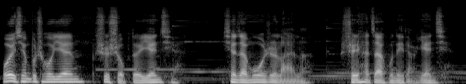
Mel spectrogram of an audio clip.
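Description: A man's voice: fairly low pitch, animated, fast, a little mellow, natural voice. A man playing a bookish young student loner in an audio drama, speaking matter-of-factly. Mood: flat, resigned. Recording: music under the voice.

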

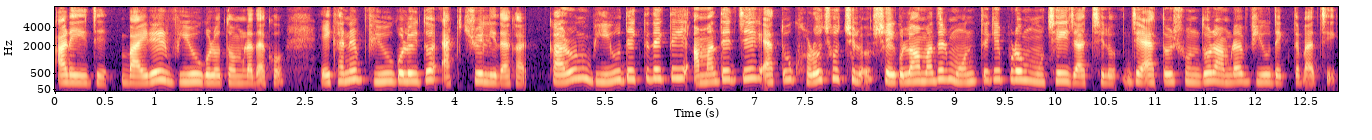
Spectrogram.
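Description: A woman's voice: fairly high pitch, a little fast, a little mellow. A woman narrating her road trip vlog in a chatty voice-over, talking straight to her viewers. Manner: chatty, addresses viewers directly with tag questions. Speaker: travel vlogger.

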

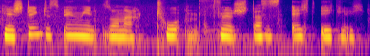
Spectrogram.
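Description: A woman's voice: sits high, level tone, normal speed, a little hiss or hum. A female performer playing a blunt, uneasy young girl in an audio drama. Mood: disgusted. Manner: complaining, blunt.

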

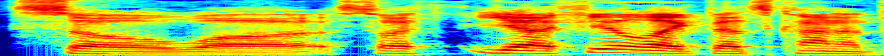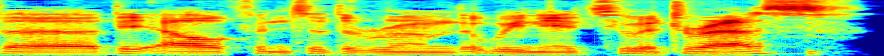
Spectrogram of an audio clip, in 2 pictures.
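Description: A man's voice: mid-range voice, fairly even intonation, fast, fairly bright tone. A man hosting a casual podcast discussion and steering the conversation. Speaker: podcast host.

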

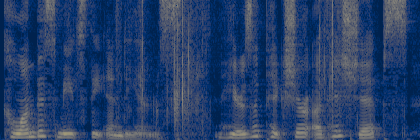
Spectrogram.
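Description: A woman's voice: mid-range voice, sing-song, a little slow, background noise. A woman teaching history to young children, reading aloud and stopping to ask and answer her own questions, sometimes dropping to a whisper. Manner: asks children questions and answers them herself; drops to a whisper for suspenseful parts.

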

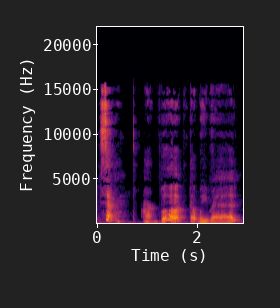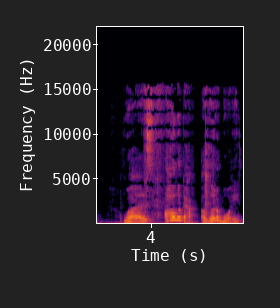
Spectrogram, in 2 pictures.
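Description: A woman in her thirties giving young children a lesson, speaking as an encouraging, deliberate teacher. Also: medium pitch, sing-song, vocal fry, a little mellow. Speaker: elementary school teacher. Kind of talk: children's video mini lesson.

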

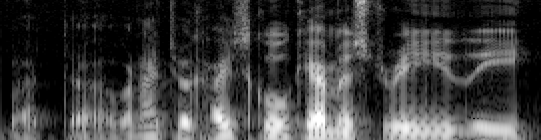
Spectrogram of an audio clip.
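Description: Deep gravelly older man, halting. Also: a little mellow. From Milwaukee, Wisconsin. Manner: slow, halting, many filler pauses. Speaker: retired chemistry professor. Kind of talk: oral history interview.

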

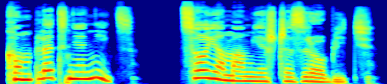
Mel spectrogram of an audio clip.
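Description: A woman's voice: fairly high pitch, big pitch swings, very slow, mellow, dry recording, studio quality, full character voice. A woman voicing a mischievous, dramatic schoolboy prankster in a children's audio storybook. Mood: frustrated. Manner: theatrical, muttering and whispering to himself.

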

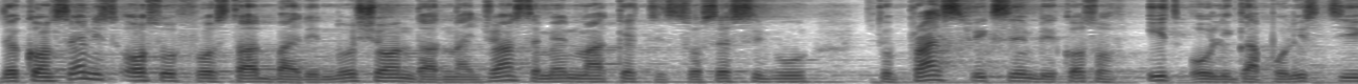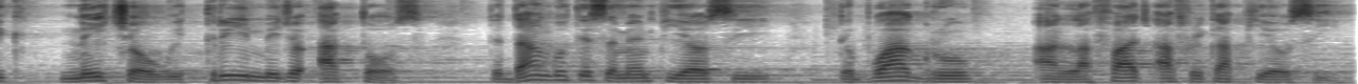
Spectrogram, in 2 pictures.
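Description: A man narrating a scripted news report in a steady, even read-aloud delivery. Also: fairly low pitch, brisk. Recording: long reverb with faint background music.

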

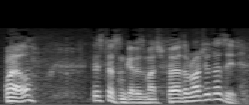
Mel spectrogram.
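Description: An actor playing a wry, urbane, self-deprecating writer in a radio drama, with an English accent. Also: male voice, fairly high pitch, expressive, fast, a bit bright. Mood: curious, puzzled. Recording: dull, noisy radio recording.

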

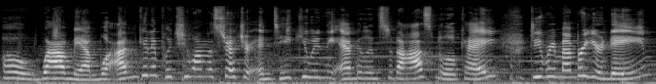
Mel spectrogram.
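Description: A woman playing a brisk, kindly female paramedic in a children's skit, reassuring and a little bossy. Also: sits high, bright, forceful tone, soft background music. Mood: take-charge. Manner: soothing, bossy, calls patients honey. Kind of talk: playful skit role-play for children.

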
